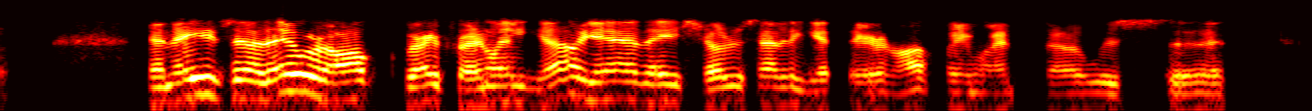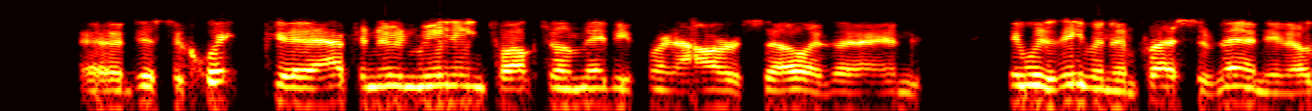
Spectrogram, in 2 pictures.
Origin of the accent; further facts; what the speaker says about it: Baltimore, Maryland, United States; Well, I'm originally from Maryland. Grew up around Baltimore. Went to military school outside of Baltimore. Spent my summers on the eastern shore of Maryland.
